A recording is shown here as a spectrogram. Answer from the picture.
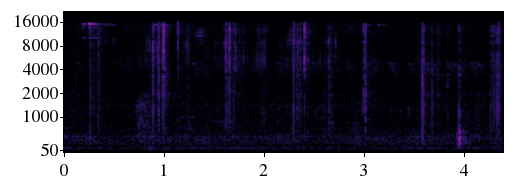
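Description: Raw basmati rice grains crunched between the teeth: a string of irregular sharp crunches, the loudest one shortly before the end.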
